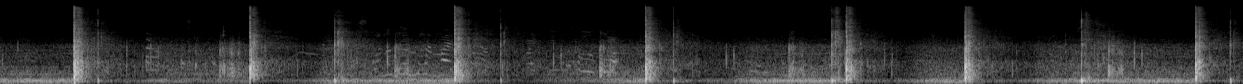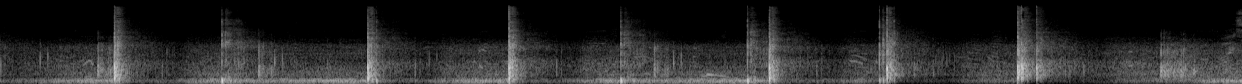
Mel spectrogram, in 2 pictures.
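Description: Consumer firework cake firing one aerial shell after another, a sharp bang about every second and a bit, some eighteen in all.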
